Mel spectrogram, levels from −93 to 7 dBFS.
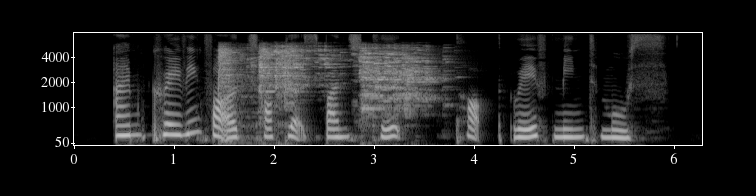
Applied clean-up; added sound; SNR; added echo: classical method log-MMSE.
